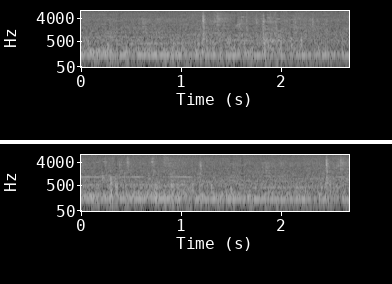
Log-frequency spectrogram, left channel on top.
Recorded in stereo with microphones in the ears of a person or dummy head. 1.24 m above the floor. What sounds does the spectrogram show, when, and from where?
Only background noise.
